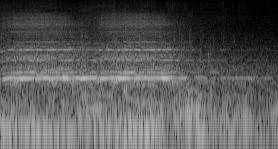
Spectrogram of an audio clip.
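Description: Tank treads clank as a tank drives off.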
